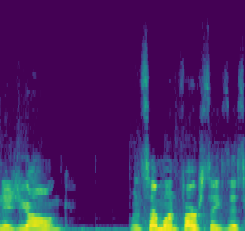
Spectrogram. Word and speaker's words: Yang: When someone first sees this character's name, they're probably going to call him Yang, since his name looks a lot like a word that should rhyme with the word bang.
